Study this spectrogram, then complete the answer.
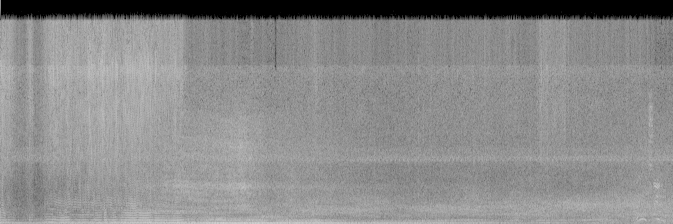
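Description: Honey bees buzz steadily in a dense, loud swarm at an open hive during an oxalic acid treatment, with a low engine-like drone underneath and people talking nearby.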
